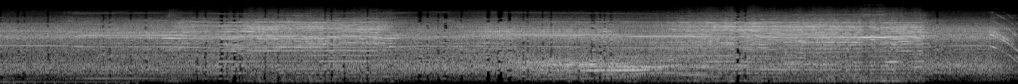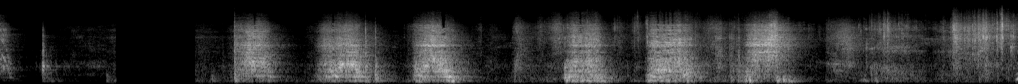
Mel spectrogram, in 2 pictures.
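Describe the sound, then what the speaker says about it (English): Reclaimed wood bookcase sides being trimmed along their top edges: a long continuous loud cutting or planing pass, then a brief pause, followed by a series of rhythmic back-and-forth rasping strokes, close and alone. "I'll trim the top edges so that they are a perfect match"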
